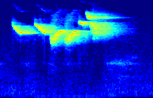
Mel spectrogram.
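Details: A canela-branca songbird just beginning to sing gives a single high, sweet warbled phrase under two seconds long, a few quick slurred notes run together; nothing else is heard.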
